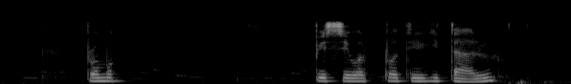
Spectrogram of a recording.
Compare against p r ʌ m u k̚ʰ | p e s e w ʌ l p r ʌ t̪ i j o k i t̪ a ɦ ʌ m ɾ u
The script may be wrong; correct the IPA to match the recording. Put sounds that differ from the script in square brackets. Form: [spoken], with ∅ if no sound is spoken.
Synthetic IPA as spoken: p r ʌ m u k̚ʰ | p e s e w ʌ [r] p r ʌ t̪ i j o [ɡ] i t̪ a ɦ ʌ [∅] ɾ u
